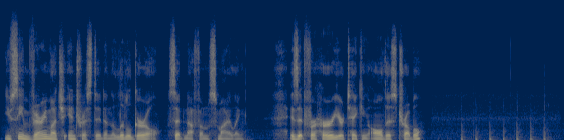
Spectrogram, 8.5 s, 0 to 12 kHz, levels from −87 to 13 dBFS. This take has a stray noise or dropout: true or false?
true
